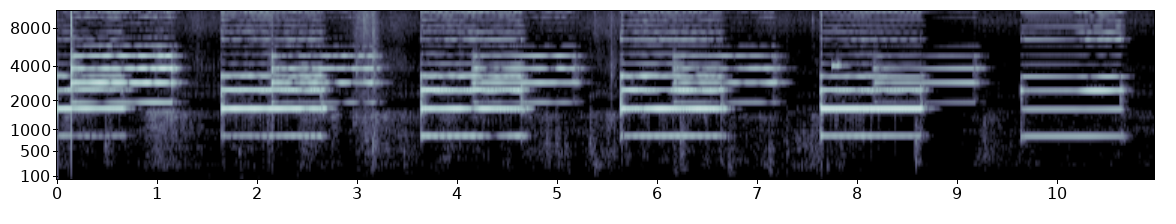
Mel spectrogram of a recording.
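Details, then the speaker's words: Apollo XPander house fire alarm system test 3, "sound group all" pressed at the panel so the landing and bedroom sounders go off together; shrill warbling tone in one-second bursts repeating every two seconds, sounders operating normally. "so i'll go ahead and um uh press all so we can hear all of them go off together so yeah let's go and press all so sound group all and it should all go off"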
